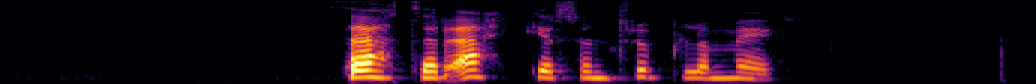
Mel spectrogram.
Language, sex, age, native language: Icelandic, female, 30-39, Icelandic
